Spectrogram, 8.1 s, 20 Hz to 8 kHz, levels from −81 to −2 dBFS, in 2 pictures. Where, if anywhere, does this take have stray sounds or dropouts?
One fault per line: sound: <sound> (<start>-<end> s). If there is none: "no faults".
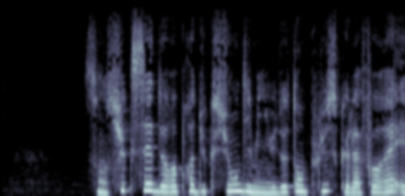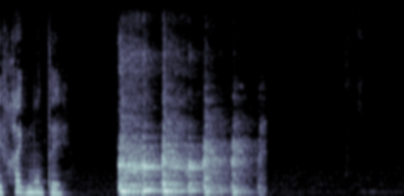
sound: cough (5.2-6.7 s)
